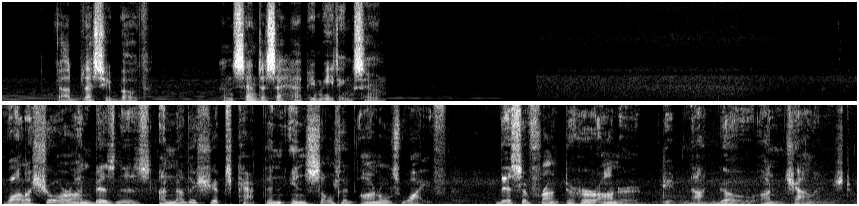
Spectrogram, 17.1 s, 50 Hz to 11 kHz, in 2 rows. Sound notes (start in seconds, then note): 5.1 shore sounds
